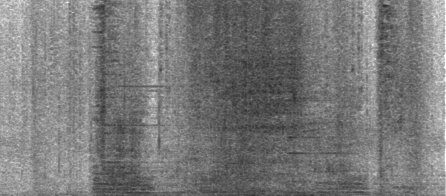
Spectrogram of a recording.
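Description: Magic blasts whoosh and crackle in a fight.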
